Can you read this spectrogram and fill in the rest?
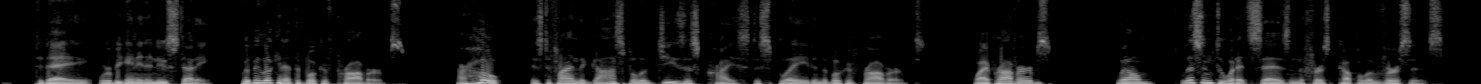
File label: english, a proverb a day english audio bible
